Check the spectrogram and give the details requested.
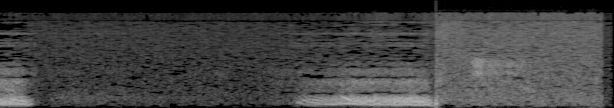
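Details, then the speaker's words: Snoring from people sleeping in a camper at a camp, recorded overnight, with knocks heard between the snores; snoring. "so here's here's another recording of a camp when we're we're sleeping and you hear knocks in between uh the snoring and uh we'll take a listen to this"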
